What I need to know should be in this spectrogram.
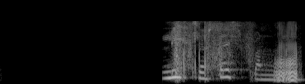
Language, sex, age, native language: Icelandic, female, 8, Icelandic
